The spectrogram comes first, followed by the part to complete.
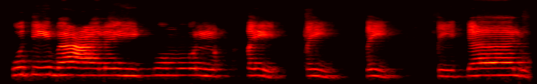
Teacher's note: huruf qaf dari mana keluarnya? Dari pangkal lidah.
